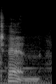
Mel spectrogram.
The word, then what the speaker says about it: X: with the release of the iPhone x pronounced 10 alongside the iPhone 8.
